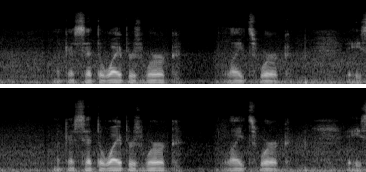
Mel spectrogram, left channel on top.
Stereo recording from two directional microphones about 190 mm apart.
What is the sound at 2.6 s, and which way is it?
Speech, 5° right (ahead or behind).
